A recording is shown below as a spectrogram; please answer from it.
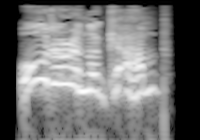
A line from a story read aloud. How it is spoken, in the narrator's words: he bellowed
